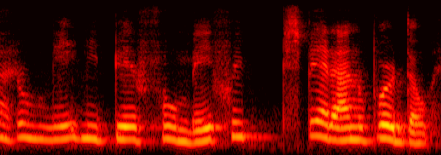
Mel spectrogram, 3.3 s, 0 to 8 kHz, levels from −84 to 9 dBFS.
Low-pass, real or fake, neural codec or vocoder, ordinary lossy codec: 7.2 kHz; fake; codec, 16 kHz, 0.8 kbps, ZipCodec; none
